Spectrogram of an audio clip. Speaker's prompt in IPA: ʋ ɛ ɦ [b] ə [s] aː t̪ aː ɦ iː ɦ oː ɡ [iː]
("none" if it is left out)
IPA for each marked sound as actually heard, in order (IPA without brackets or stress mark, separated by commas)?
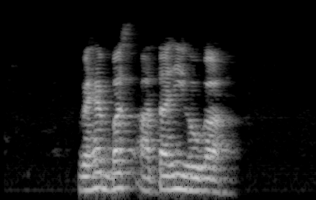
b, s, aː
